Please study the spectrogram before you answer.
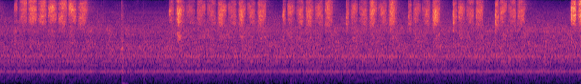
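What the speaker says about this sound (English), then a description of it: "I want to show you those filing lines so you can see it where I'm filing." A nail file working back and forth over gel nail extensions during a refill, making rapid, steady, rhythmic rasping strokes that are close and continuous over a constant low background hum.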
